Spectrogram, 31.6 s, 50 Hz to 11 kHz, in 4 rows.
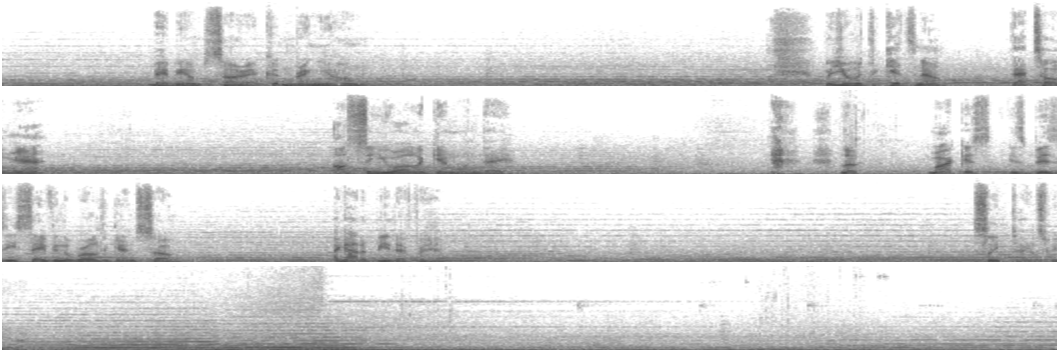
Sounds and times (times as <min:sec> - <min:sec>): Music: 0:00.0 - 0:31.6
Speech: 0:06.2 - 0:08.2, 0:14.2 - 0:17.2, 0:18.3 - 0:19.2, 0:23.1 - 0:24.0.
